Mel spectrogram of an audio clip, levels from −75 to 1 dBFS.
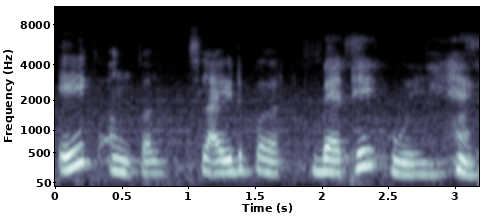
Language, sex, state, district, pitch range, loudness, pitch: Hindi, female, Chandigarh, Chandigarh, 170-215 Hz, -17 LUFS, 195 Hz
